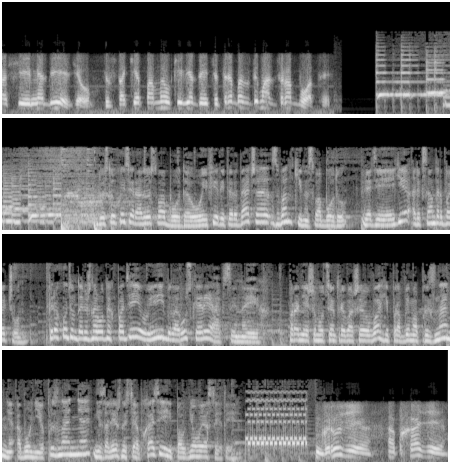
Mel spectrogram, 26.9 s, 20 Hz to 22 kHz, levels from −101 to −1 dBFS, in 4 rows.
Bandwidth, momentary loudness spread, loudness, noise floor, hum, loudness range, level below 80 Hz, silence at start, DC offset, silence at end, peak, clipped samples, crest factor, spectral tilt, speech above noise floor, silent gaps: 8.8 kHz; 6 LU; -18 LUFS; -87 dBFS; none; 3 LU; -40 dBFS; 0 s; under 0.1%; 0 s; -4 dBFS; under 0.1%; 14 dB; -5.5 dB/octave; 70 dB; none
